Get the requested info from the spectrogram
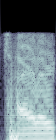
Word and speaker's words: Tyler: Like I said, my name is Tyler, T-Y-L-E-R, and I'm calling with Cardiff. It's spelled C-A-R-D-I-F-F as in Frank.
